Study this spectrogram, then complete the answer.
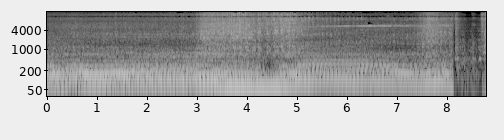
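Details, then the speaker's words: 1963 Chevy C10 during restoration, driving after repair: engine pulls cleanly with no rhythmic knock following road speed; the earlier knocking was a wheel bearing, now greased and fixed. "So, as you can see, we drove around a little bit. The knocking noise is gone. So pumped for that. That it was just a wheel bearing."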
